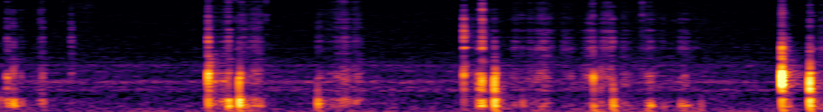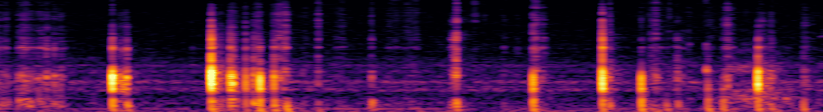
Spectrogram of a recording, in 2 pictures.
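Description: Irregular light clicks and scrapes of metal tweezers and small brass lock pins being handled and set down in the slots of a wooden pin tray.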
